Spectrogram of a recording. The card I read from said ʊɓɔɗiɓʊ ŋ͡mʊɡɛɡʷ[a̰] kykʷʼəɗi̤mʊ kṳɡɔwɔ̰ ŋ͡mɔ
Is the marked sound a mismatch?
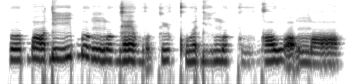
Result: yes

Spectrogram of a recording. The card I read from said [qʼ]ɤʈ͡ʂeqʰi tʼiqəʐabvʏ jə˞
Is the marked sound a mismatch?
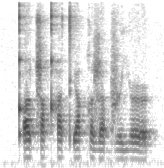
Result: no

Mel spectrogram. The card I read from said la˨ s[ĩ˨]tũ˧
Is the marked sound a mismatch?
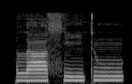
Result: no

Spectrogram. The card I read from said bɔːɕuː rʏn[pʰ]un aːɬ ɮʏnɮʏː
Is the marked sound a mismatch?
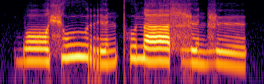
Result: no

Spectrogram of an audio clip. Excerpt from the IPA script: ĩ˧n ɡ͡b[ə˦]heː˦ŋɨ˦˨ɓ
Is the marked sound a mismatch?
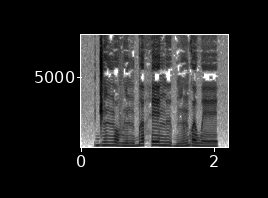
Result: no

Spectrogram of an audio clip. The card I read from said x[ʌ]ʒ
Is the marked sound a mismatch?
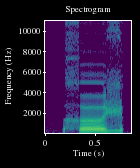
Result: no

